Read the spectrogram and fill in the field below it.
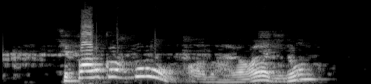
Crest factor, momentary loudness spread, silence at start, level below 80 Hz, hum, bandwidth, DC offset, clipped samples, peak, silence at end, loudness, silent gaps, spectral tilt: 14 dB; 20 LU; 0.05 s; -54 dBFS; none; 14 kHz; under 0.1%; under 0.1%; 0 dBFS; 0.5 s; -13 LUFS; none; -6 dB/octave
